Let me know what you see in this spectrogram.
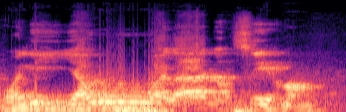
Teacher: Idgham bersama gunah. Dimasukkan tanwinnya ke wunnya kemudian dilamakan digunahkan.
